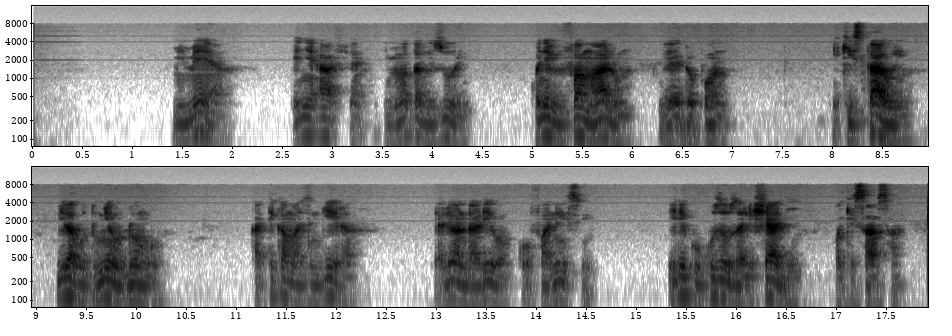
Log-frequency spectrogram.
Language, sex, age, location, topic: Swahili, male, 18-24, Dar es Salaam, agriculture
